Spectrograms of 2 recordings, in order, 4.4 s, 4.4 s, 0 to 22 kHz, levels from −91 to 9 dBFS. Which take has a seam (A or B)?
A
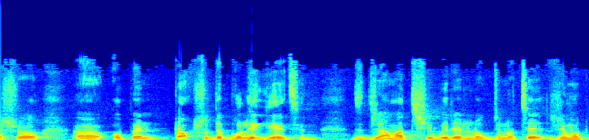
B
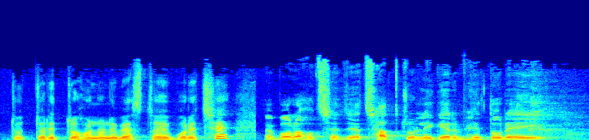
B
